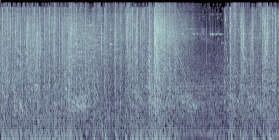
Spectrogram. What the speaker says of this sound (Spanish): estaba disparando un tieso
